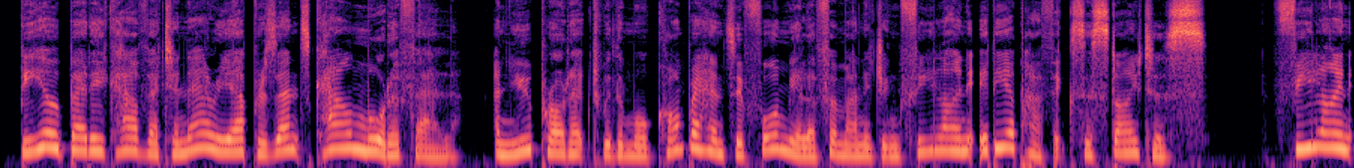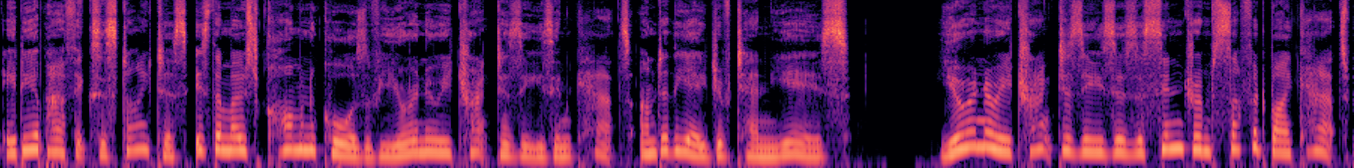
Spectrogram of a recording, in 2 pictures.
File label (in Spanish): narración inglés UK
